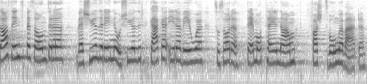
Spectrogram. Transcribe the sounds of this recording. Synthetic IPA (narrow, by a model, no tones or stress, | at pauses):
d̥ɑːsɪnsb̥ɛsɔndəɾəɾə | vɛlʃyələɾɪnːəʊʃyələɾɡ̥æɡ̥əʔɪɾəvɪwət͡sʊsoɾəd̥ɛmotʰɛɪlnɑːmfɑʃt͡sʋʊŋːəvæ̰ːrd̥ə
